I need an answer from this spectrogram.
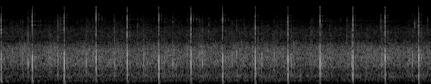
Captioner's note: applauding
